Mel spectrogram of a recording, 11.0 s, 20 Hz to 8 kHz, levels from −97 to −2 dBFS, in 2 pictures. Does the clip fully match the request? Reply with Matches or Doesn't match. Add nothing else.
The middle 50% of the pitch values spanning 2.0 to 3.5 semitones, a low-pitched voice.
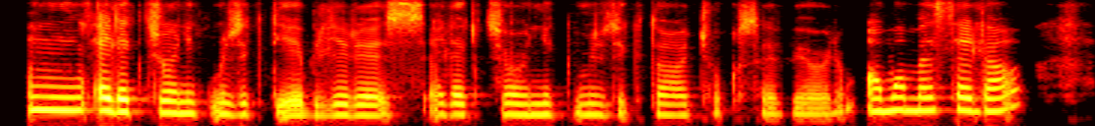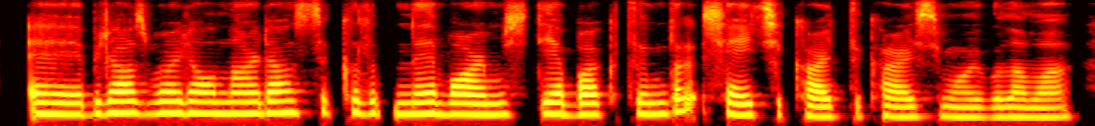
Doesn't match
